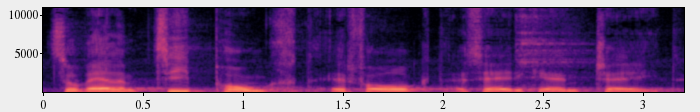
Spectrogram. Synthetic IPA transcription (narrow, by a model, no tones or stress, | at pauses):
t͡suvɛləmt͡sipʰʊŋkχtɛɾfɔlktəsɛɾiɡəɛnt͡ʃɛɪt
